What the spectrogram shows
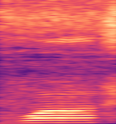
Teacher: व जो है वह दांत और ओंठ की सहायता से ही बोला जाता है। बोल के देख लीजिए व, इसमें ओंठ भी आप दोनों जुड़ेंगे और दांत भी टच करेगा, इसलिए इसको दंतस्थ व्यंजन बोलते हैं। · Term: दंतोष्ठ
